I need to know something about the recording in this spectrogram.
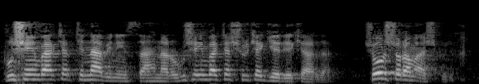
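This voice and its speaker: A man's voice: high voice, lively intonation, bright, forceful tone. A man preaching a sermon with passion, throwing rhetorical questions at his audience. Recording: dull lo-fi recording.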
